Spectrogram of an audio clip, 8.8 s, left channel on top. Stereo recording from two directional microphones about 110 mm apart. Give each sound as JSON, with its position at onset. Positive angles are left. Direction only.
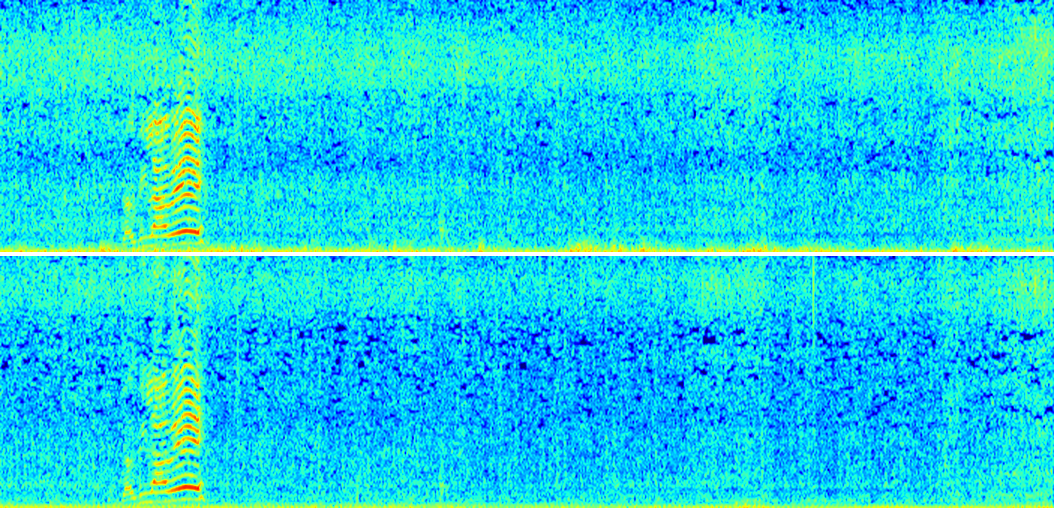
{"t": 1.2, "sound": "speech", "side_deg": -30}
